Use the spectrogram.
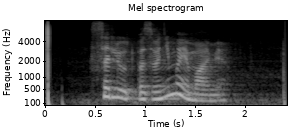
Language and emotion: Russian, positive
